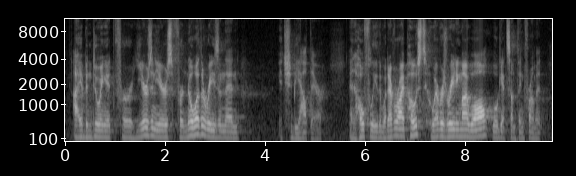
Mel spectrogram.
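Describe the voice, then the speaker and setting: A man's medium-pitched voice at a fairly quick pace, with fairly even intonation and big swings in loudness. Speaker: lay preacher. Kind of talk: sermon. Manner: wandering, informal delivery.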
